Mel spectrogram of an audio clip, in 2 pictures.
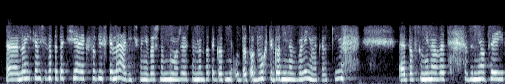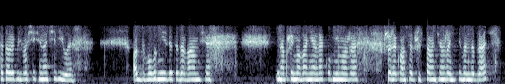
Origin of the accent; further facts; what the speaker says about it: Bydgoszcz, Kuyavian-Pomeranian Voivodeship, Poland; jestem z Bydgoszczy.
